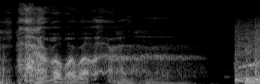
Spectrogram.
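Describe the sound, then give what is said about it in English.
A voice imitates the snore of a Pangoro, a Pokémon, as a door slowly closes: one long, raspy, breathy rumble, fairly loud, that fades out after about two seconds before a short silence and another sound begins. “the door slowly closes with the snore of a Pangoro.”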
